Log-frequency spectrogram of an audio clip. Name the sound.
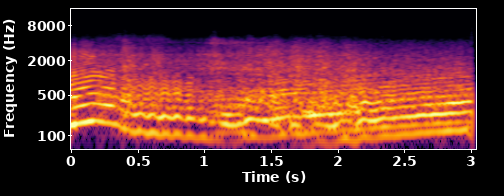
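Peugeot 306 Maxi car driving fast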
